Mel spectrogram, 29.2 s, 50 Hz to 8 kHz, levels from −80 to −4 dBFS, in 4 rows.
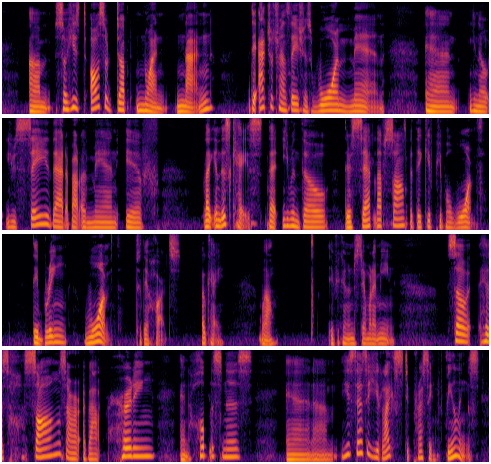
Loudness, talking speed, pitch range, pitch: -26 LUFS, 145 wpm, 135-190 Hz, 150 Hz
